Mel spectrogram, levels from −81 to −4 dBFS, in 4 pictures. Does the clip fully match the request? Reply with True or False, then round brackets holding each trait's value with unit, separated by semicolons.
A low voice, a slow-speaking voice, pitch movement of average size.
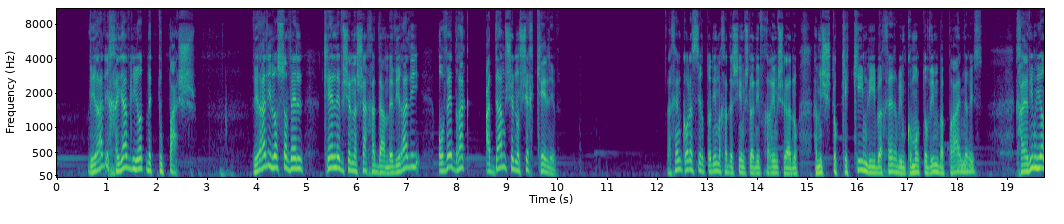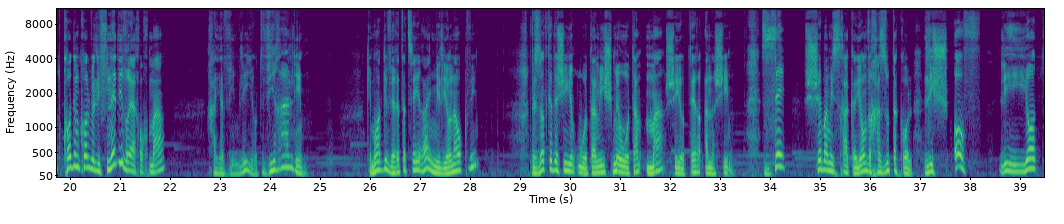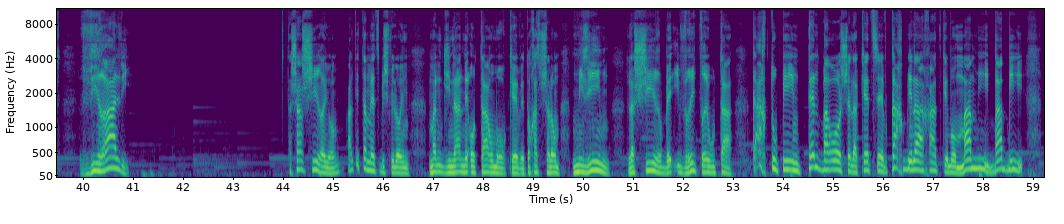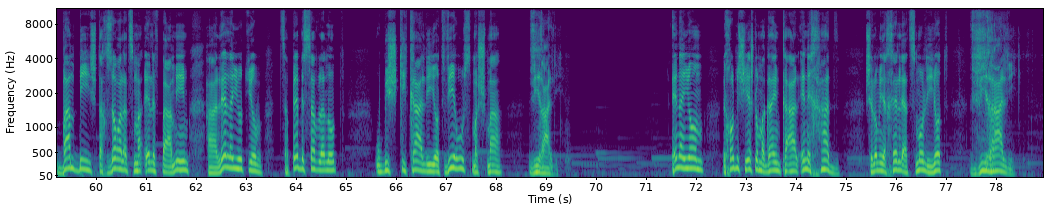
False (130 Hz; 95 wpm; 8.0 semitones)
